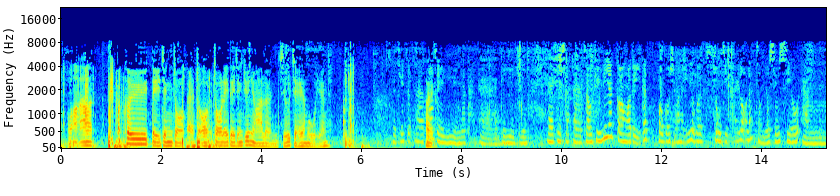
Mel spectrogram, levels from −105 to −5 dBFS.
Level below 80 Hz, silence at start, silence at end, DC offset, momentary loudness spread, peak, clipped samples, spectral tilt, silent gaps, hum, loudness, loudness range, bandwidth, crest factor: -44 dBFS; 0 s; 0 s; under 0.1%; 20 LU; -4 dBFS; under 0.1%; -6.5 dB/octave; none; none; -33 LUFS; 15 LU; 8.4 kHz; 30 dB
